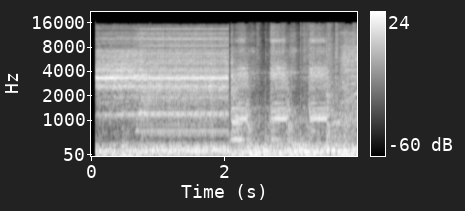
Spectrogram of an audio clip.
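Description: A Swiss-type CNC lathe (Tornos GT32) cutting a brass part without coolant: a dense, steady machining noise with high steady tones, mixed with music. About two seconds in the sound changes to three short pulses about half a second apart.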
